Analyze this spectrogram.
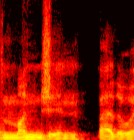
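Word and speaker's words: Mungion: really good it's spelled munjin by the way that's correct like Funyun yeah I was pronouncing it wrong for a longest time and someone corrected me Oh have you heard this band munjin into selling and oh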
